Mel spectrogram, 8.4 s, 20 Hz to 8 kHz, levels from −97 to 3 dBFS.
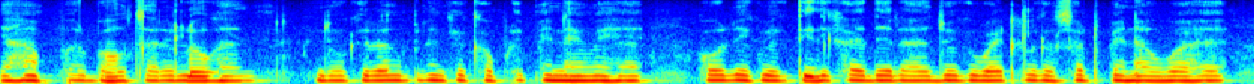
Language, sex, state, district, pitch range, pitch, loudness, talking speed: Hindi, male, Jharkhand, Palamu, 160-170 Hz, 165 Hz, -14 LUFS, 215 wpm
